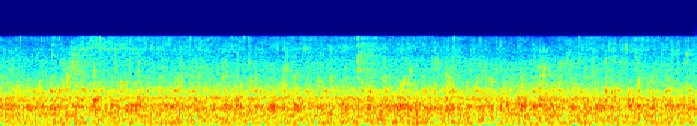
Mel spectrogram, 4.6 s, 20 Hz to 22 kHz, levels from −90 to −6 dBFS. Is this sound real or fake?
real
